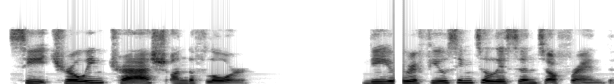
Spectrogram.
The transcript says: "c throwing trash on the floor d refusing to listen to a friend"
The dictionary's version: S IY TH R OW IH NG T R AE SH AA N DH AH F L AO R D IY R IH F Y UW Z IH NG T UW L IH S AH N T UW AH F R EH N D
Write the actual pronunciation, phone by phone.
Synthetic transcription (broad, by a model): S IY T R OW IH NG T R AE SH AA N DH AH F L AO R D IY R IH F Y UW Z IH NG T UW L IH S AH N T UW AH F R EH N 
